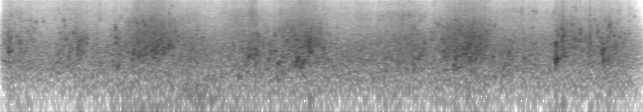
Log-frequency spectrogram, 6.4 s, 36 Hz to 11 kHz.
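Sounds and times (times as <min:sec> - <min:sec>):
lake ambience loop: 0:00.0 - 0:06.4.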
